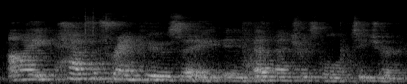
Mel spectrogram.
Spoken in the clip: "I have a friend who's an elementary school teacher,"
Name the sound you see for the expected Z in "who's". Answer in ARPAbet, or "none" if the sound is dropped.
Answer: Z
